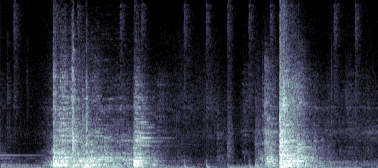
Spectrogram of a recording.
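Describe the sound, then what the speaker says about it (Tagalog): Pots and pans clatter and bang as they are stacked away into kitchen storage, with three loud metallic crashes among lighter knocks and scrapes, close by. "Tatabi lang natin yung mga pot tsaka pans sa mga lagayan."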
